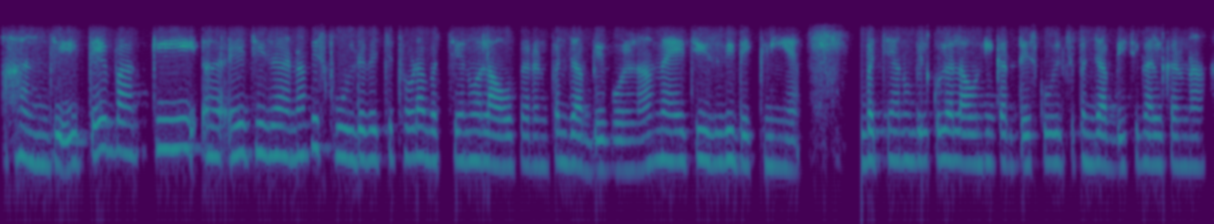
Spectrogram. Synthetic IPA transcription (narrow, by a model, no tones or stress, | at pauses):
hãːɲd͡ʒiːt̪eːbaːkiːeːt͡ʃiːzãːɦɛːnãːbiskuːld̪eːʋɪt͡ʃt̪ʰoːɽaːbətːʃẽːnũːəlaːokəɾənpəɲd͡ʒaːbiːboːlnaːmɛ̃ːeːt͡ʃiːzʋiːd̪eːkʰniːɛːbətːʃjãːnũːbɪlkʊləlaːonĩːkəɾd̪eːskuːlt͡ʃpəɲd͡ʒaːbiːt͡ʃɡəlkəɾnaː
